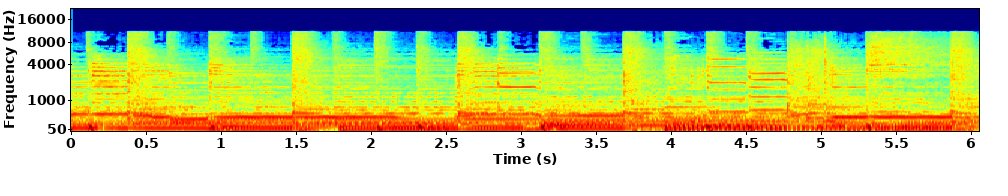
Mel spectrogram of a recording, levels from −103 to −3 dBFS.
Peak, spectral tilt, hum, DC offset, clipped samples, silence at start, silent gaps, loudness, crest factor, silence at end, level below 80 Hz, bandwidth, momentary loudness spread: -2 dBFS; -5.5 dB/octave; none; under 0.1%; under 0.1%; 0 s; none; -14 LUFS; 12 dB; 0 s; -20 dBFS; 11.5 kHz; 2 LU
